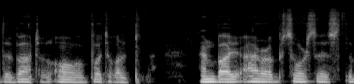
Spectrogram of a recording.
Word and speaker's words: Poitiers: I don't know how do you pronounce that. It's a place in France. Poitiers. Yeah, Poitiers.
